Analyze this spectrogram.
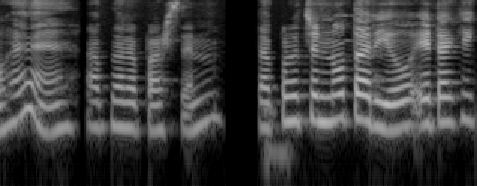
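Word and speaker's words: notario: কি হবে মেট্রো হ্যাঁ আপনারা পারছেন তারপর হচ্ছে নোতারিও এটাকে কি বলে জানেন অনেকে বলে লটারি তো লটারি না এটা হবে নোতারিয়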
